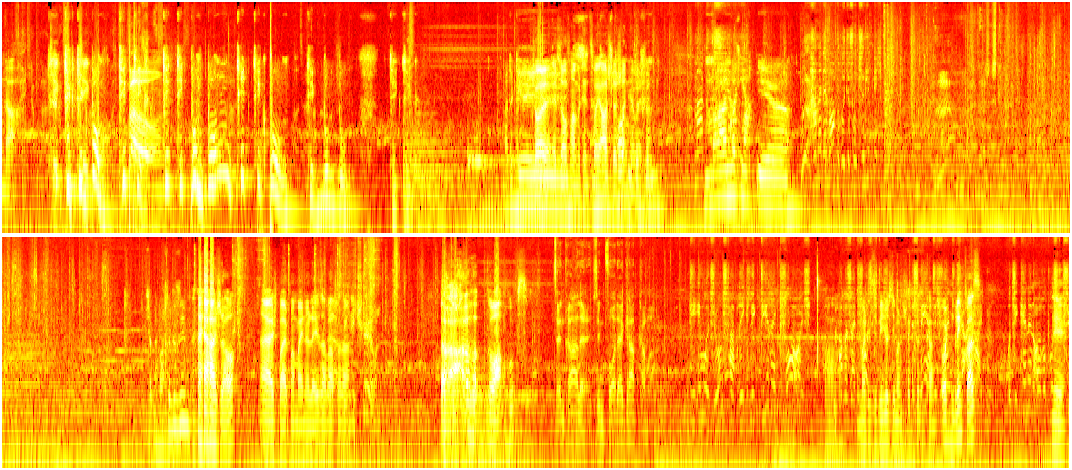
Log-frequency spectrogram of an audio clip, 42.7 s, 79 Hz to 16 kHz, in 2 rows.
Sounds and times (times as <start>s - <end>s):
Music: 0.0s - 42.7s.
